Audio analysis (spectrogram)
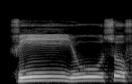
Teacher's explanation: ya bertemu ya, tidak boleh diidghamkan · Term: mad tamkin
